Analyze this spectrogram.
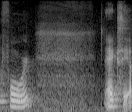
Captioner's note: inhaling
